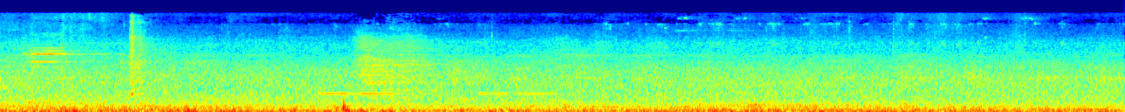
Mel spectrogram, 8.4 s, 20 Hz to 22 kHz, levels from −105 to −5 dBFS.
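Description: At 5.09 s, compressed frames are skipped. About two 24 ms frames never reach the output, so the audio jumps forward by roughly 50 ms. Unlike a dropout, there is no silent gap.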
